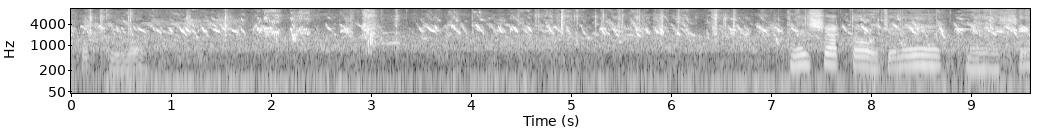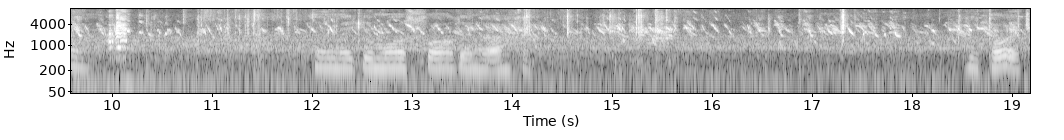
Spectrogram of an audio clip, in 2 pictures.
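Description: A flock of young chickens cheeps and chirps.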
